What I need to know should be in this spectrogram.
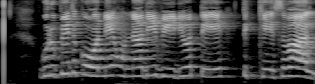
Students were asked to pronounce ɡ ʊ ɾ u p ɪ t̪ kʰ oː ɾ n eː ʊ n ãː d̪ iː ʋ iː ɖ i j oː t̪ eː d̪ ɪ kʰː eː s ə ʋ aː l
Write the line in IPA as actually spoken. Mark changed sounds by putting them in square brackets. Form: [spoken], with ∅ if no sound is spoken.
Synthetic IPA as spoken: ɡ ʊ ɾ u p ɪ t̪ [k] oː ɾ n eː ʊ n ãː d̪ iː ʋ iː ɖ i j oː t̪ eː [t̪] ɪ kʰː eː s ə ʋ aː l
